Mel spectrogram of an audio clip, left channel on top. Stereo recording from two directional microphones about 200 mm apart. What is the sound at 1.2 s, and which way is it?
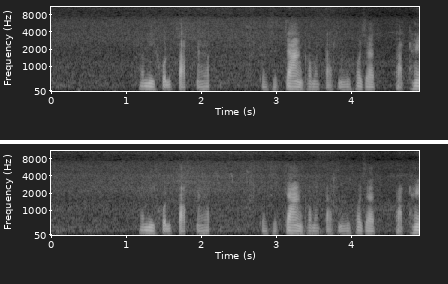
Speech, 5° left (ahead or behind).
